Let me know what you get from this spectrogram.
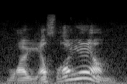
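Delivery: very low cowboy impersonation; John Wayne. Retold or imitated. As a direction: drop deep, then lift on the last words. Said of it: "you sound like John Wayne".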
